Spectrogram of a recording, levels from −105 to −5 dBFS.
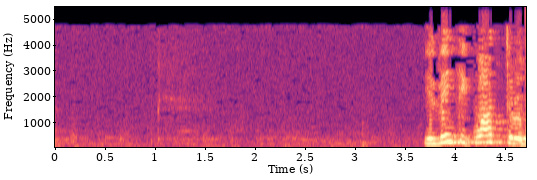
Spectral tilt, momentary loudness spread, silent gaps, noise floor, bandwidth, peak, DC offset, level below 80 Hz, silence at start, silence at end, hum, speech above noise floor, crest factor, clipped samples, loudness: -8 dB/octave; 4 LU; none; -43 dBFS; 5.4 kHz; 0 dBFS; under 0.1%; -50 dBFS; 3.7 s; 0 s; none; 36 dB; 14 dB; 0.7%; -9 LUFS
